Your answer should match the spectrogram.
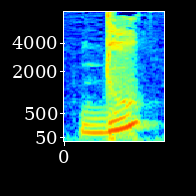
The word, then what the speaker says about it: doux: Doux. You don't pronounce the final X.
